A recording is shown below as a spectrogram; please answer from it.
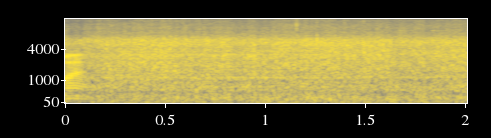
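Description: Steady wind rush and road noise from a BMW R1200GS motorcycle being ridden at road speed, with a low drone beneath.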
